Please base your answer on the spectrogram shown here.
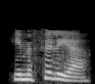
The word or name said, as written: haemophilia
